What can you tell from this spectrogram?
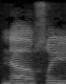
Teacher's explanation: Sebelum ra ada ya, kena baca dengan nipis. Nasir. Bila nipis kita kena senyum.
